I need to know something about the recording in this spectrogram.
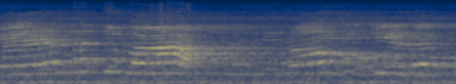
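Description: Speech: a high-pitched voice speaking stage dialogue in Malayalam.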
